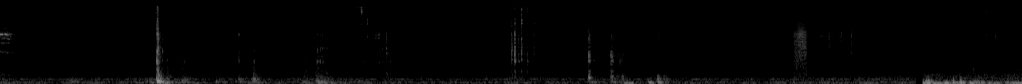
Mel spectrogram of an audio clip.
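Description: Faint, scattered clicks and scrapes of metal needle-nose pliers gripping and working plastic blade fuses in a 2007 VW Jetta's fuse panel, over a faint steady high tone. About nine seconds in, the sound cuts to a louder low rumble of handling noise.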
